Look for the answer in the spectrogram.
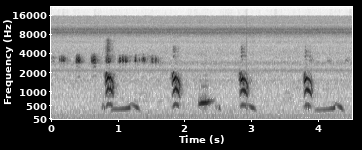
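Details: White-breasted waterhen call used as a lure for night bird trapping: harsh harmonic notes about once a second, some with lower drawn-out slurred tails, over a steady electronic whine and low hum, with faint high chirps early on.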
